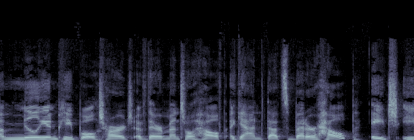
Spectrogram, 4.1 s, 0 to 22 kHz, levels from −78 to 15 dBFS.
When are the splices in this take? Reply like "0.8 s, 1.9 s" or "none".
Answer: 1.0 s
